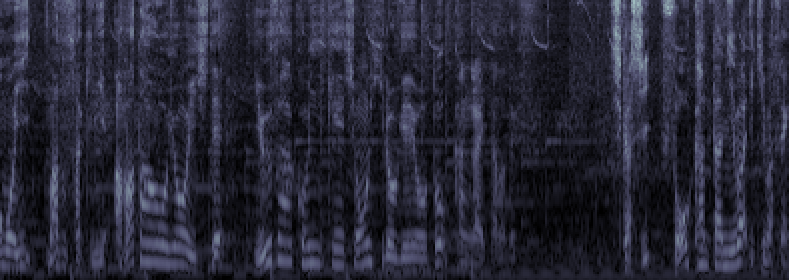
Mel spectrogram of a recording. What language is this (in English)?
Japanese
